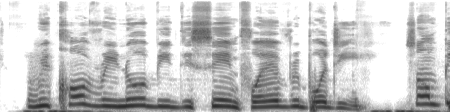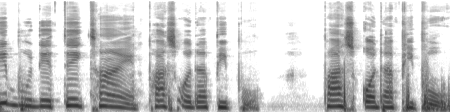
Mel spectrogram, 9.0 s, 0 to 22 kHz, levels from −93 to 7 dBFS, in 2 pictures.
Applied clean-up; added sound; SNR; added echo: neural mask model Resemble Enhance denoiser.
